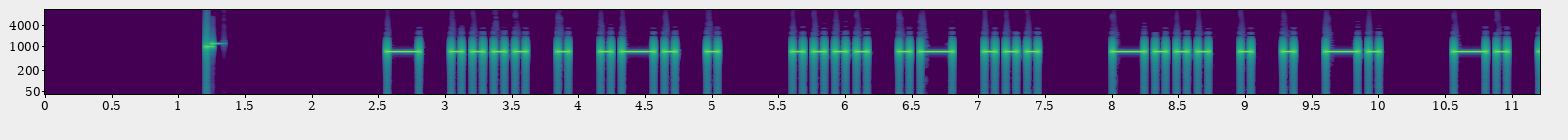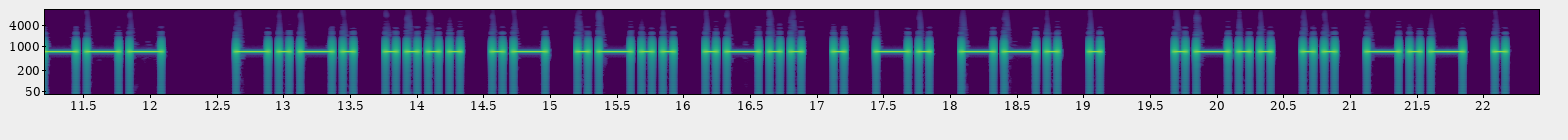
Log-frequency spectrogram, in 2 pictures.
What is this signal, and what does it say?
Morse code, heard as a keyed tone, about 15 wpm, 700 Hz. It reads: THERE HAS BEEN NO CHALLENGE LIKE
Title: Sentences from Top 1500 Words 15wpm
